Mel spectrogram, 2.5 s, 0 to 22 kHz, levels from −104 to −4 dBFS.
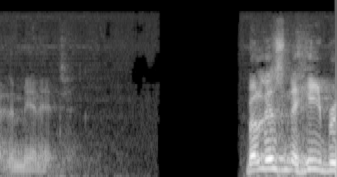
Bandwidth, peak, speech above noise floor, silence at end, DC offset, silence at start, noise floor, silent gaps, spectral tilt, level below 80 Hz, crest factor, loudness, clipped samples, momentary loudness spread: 15 kHz; -2 dBFS; 43 dB; 0 s; under 0.1%; 0 s; -61 dBFS; 1.20-1.79 s; -4.5 dB/octave; -52 dBFS; 18 dB; -17 LUFS; under 0.1%; 20 LU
